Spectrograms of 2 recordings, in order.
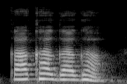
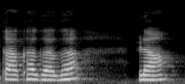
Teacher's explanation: अब का वर्ग के 4 जो व्यंजन है, 4 जो वर्ण हैं, का खा गा घा, ये चारों, इनका उच्चारण कहाँ से होता है? इनका उच्चारण होता है कंठ से, कंठ से, यानी कि गले से इनका उच्चारण किया जाता है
